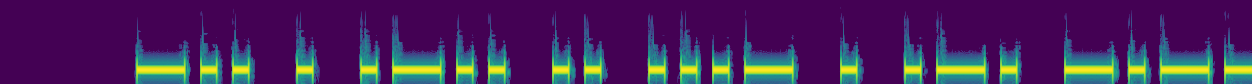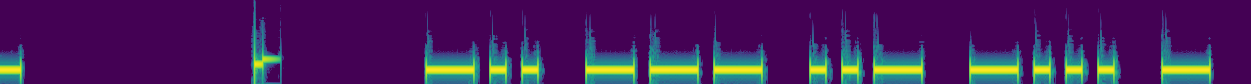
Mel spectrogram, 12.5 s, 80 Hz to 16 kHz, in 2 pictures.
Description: Morse code, heard as a keyed tone, about 15 wpm, 700 Hz. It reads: DELIVERY DOUBT
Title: Sentences from Top 1500 Words - New Word Drill - 15wpm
